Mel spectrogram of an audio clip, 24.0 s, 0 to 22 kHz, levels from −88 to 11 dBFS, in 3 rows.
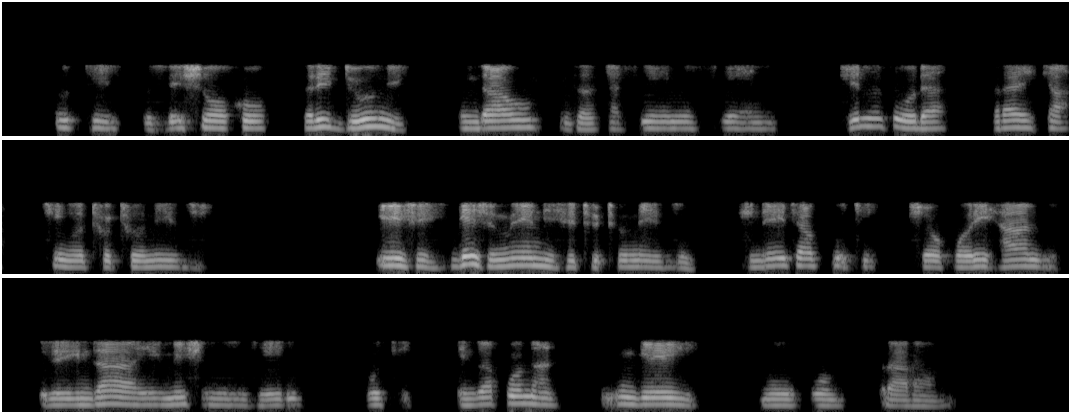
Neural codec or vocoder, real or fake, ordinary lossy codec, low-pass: codec, 16 kHz, 1.1 kbps, Voila-Tokenizer; fake; Opus, 64 kbps; 3.6 kHz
